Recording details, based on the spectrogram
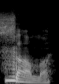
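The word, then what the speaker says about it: Xumm: but it's pronounced according to win it's a pronounced some as you am like some of the hey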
